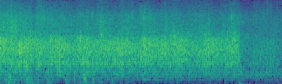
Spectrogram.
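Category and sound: crowd, audience applause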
